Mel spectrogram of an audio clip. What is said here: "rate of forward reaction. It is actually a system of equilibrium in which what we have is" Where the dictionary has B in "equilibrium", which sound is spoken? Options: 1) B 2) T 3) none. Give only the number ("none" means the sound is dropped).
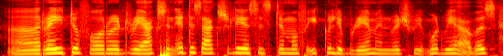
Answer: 1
